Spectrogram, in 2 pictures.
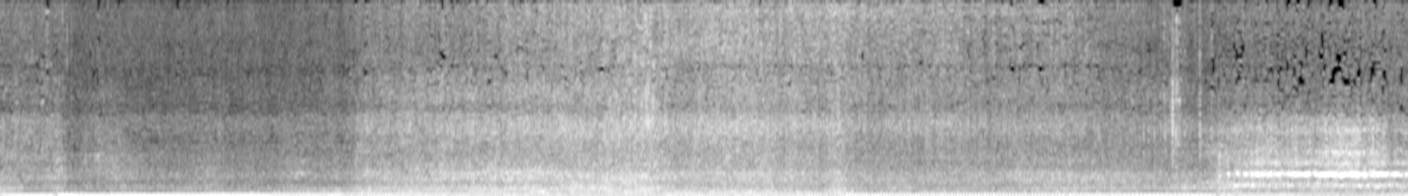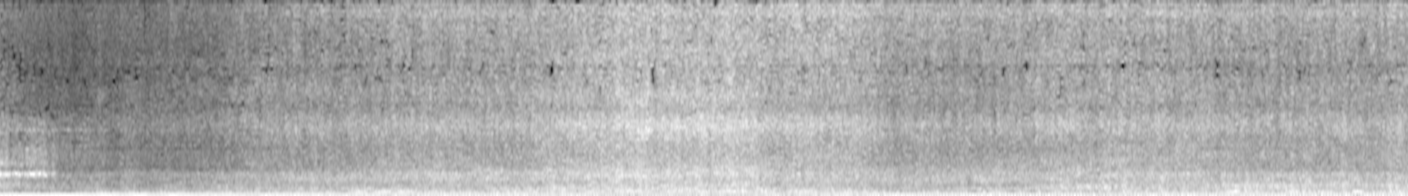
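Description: A car engine roars close by, revving up through the gears and easing off into corners.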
